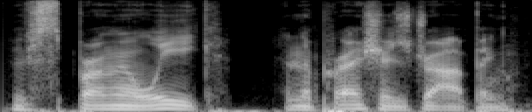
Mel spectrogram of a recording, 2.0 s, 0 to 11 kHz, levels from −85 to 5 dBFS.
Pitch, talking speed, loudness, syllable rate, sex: 95 Hz, 240 wpm, -16 LUFS, 7.1 syllables/s, male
